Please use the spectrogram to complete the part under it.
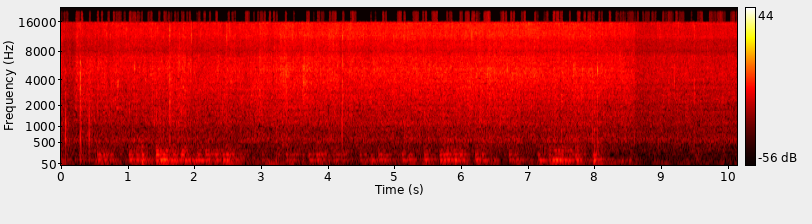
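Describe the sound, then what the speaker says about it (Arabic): Crushed garlic sizzling in hot oil with onions for a mandi rice dish, a steady close frying hiss with light stirring, continuing without a break and dropping slightly in level near the end. "هنا معانا ثوم مهروس، نضعه مع البصل والزيت"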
